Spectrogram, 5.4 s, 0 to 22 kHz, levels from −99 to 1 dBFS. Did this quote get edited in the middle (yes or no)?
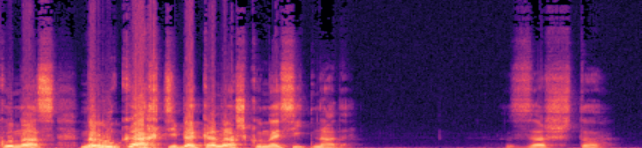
no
